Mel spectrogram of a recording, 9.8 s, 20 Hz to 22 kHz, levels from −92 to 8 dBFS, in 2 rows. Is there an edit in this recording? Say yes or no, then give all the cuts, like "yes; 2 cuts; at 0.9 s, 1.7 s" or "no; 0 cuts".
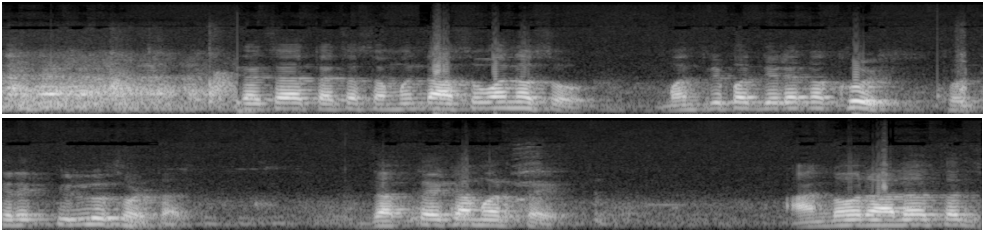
yes; 2 cuts; at 1.2 s, 4.7 s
